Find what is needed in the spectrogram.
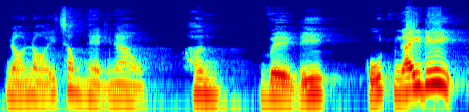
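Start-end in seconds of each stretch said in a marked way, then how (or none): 1.8-4.7 rising to a loud, slow shout; shouting at him. Acted. Heroine yelling at her ex to get out, furious shout. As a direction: drive him out with a furious yell. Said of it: "nó quát".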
